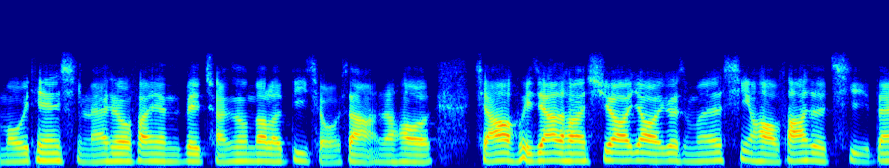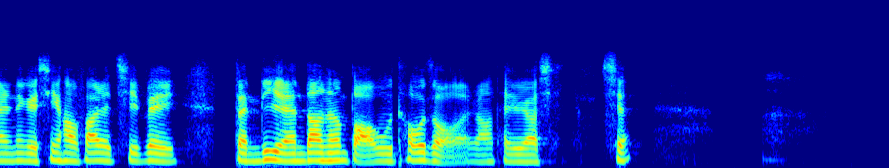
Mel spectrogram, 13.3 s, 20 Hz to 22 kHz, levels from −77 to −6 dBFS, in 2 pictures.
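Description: No technical fault can be heard anywhere in the speech recording, with the signal holding steady and continuous throughout.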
